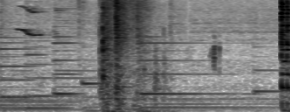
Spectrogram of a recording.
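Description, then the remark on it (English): A kitchen drawer rattles open and a suitably sized pot is lifted out with a brief clatter, to cook Korean ramen, then a second sharp knock near the end, over a faint steady tonal background. “Bring a suitable size pot from another drawer.”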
